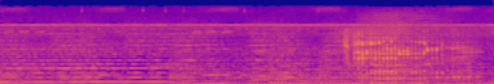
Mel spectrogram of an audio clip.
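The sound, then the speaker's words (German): A lion roars, a deep, loud, sustained growling roar that runs unbroken through the whole clip and swells slightly toward the end. “Plötzlich ein Gebrüll. Ein Löwe kam majestätisch aus dem Wald spaziert.”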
